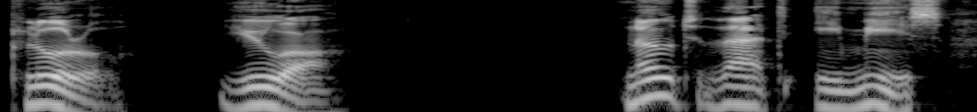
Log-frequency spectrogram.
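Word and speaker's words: ἡμεῖς: Note that emis spelt with an eta is pronounced the same as emis spelt with an ypsilon.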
